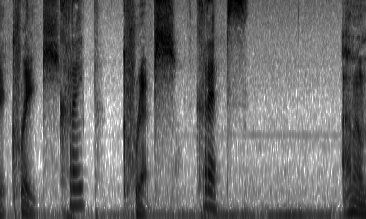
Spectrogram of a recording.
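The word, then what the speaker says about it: crêpe: Here's another dessert that people mispronounce a lot. Okay. See how you do on this one. Crepe. No. No? Mm-mm. Damn. The waiters are going to be laughing at me. It's crepes.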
